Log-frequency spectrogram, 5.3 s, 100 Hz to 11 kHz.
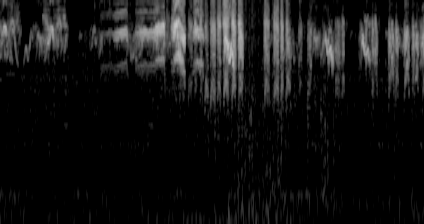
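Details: Osprey at a Charlo, Montana nest, captured by nest camera on a July 2018 morning; loud, piercing high chirps and whistles grow denser midway, broken by short clicks and knocks.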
